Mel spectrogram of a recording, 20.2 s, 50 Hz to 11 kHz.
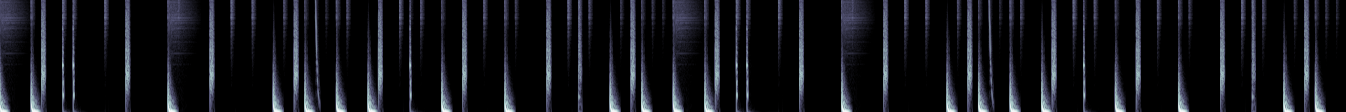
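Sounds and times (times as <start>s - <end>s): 
drum loop at 95 BPM: 0.0s - 1.1s, 2.6s - 2.8s, 4.1s - 7.0s, 7.6s - 7.8s, 8.8s - 11.2s, 12.6s - 12.8s, 14.2s - 16.9s, 17.7s - 17.9s, 18.7s - 20.1s.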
